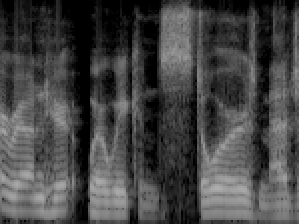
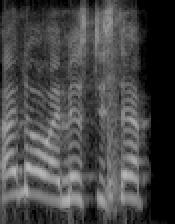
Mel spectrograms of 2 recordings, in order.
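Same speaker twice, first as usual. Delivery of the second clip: very high put-on Jamaican accent, cried out; 3 dB louder than usual. Imagining a character missing the last stair and crying out, Jamaican accent. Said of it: "cry out in a Jamaican accent".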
